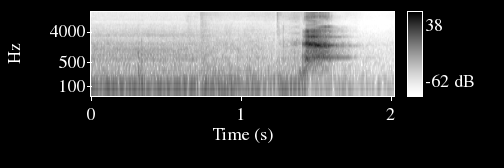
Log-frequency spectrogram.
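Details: Repeated hiccups from a girl speaking during a live stream.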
